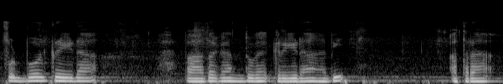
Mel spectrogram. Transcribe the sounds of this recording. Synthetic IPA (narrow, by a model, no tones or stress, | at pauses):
fuʈ̚boːlkriːɽaː | paːd̪ɐɣɐnd̪uɣɐkɾiːɽaːɐbi | ɐt̪raː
